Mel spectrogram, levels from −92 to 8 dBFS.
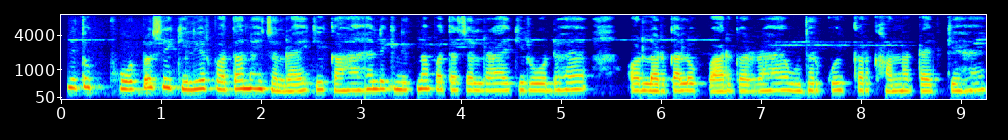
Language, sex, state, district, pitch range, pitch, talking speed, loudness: Hindi, female, Bihar, Sitamarhi, 205-245 Hz, 215 Hz, 225 wpm, -22 LUFS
